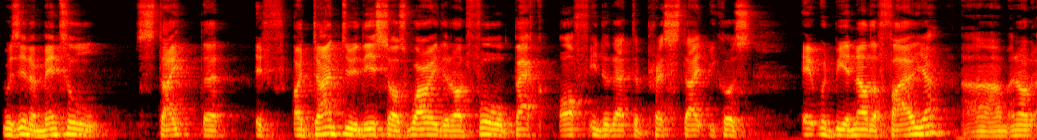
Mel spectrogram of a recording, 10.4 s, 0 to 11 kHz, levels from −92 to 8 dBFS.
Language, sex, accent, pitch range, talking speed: English, male, Australian, 115-140 Hz, 185 wpm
